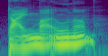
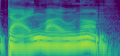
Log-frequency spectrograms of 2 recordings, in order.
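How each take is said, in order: Both takes have the same delivery.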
